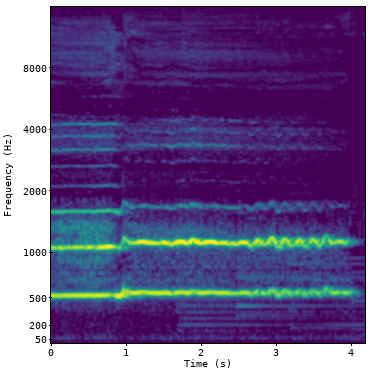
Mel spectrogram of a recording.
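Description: A woman's singing voice, unaccompanied, holding one long final note. The note steps up slightly about a second in, gains vibrato through its second half and stops cleanly at the end.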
